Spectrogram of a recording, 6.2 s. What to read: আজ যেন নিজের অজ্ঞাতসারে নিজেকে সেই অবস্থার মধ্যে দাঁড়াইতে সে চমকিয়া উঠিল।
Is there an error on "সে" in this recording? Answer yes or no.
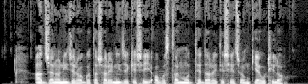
no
